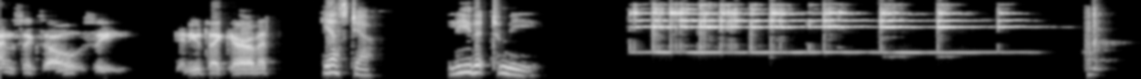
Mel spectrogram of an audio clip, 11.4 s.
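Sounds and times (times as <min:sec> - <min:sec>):
speech: 0:00.0 - 0:03.8, 0:04.5 - 0:05.4
bell rung to summon a servant: 0:06.3 - 0:10.8.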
